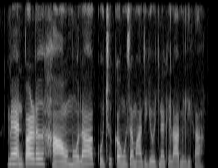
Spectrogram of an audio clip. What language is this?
Chhattisgarhi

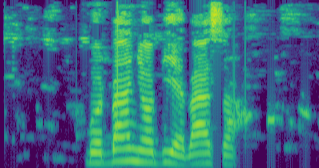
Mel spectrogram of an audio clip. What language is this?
Bebele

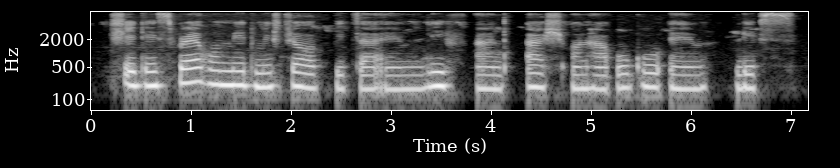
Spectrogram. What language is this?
Nigerian Pidgin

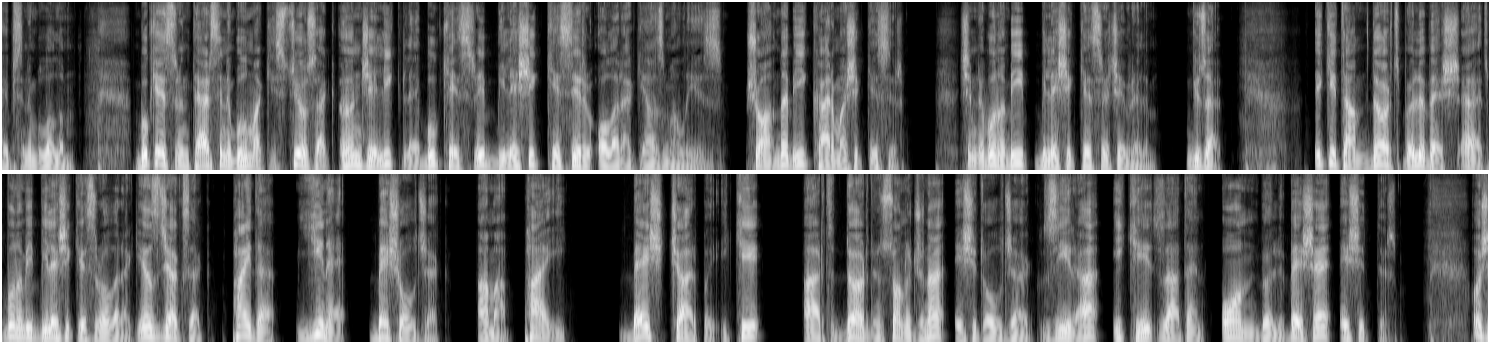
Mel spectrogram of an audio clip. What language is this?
Turkish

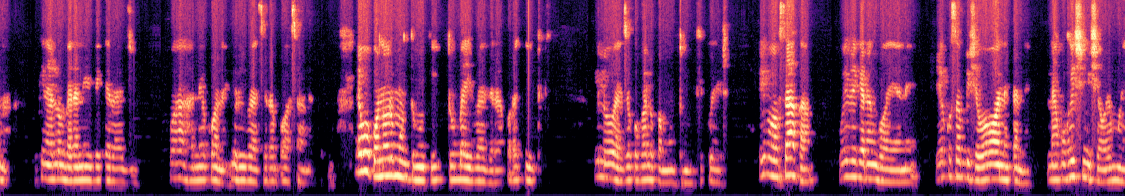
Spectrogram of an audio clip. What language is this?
Langi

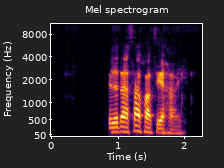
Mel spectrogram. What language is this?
Thai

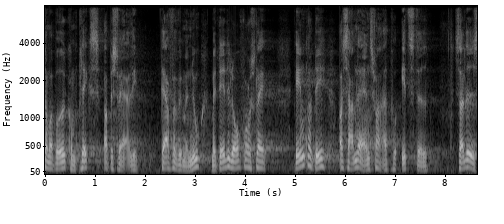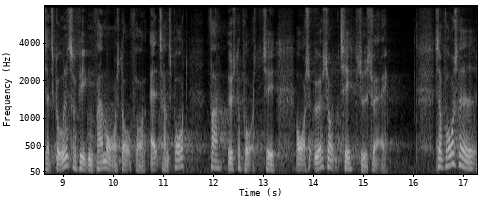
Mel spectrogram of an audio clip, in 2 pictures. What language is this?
Danish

